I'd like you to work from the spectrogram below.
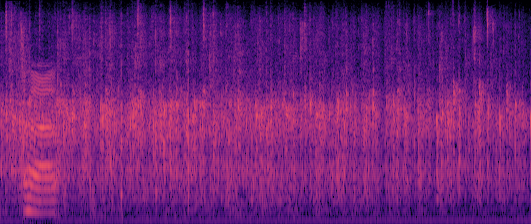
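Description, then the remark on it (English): An audience gives a sustained round of applause for the first panel, dense and steady clapping filling about five seconds at an even loudness, with a brief voice heard at the very start. “And let's give another round of applause to the first panel.”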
